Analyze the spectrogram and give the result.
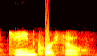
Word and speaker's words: Cane Corso: Is it Canna Corso? – Cane Corso. – Cane Corso. Huh.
